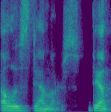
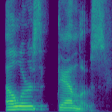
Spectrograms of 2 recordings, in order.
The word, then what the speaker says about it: Ehlers-Danlos: follow for instance loose connective tissue disorders like ehlers danlos now Patty you also are quite familiar with Ellis stanlers Dan I always say it wrong ehlers danlos yeah mine is the hypermobility so I've got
